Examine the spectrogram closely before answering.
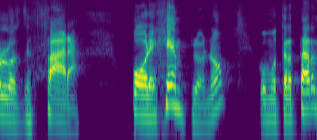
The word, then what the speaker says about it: Zara: dice Sara, se dice Sarah, que estaba súper mal pronunciado porque la marca es española y se pronuncia Zara, si nos fuésemos a tratar de pronunciarlo bien con la Z española.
